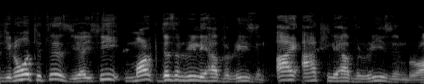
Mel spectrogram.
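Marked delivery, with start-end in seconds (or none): none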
